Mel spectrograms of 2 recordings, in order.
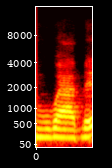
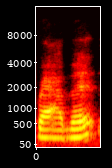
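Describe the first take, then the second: First: The word starts with a W sound. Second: The word starts with an R sound. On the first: "substituting it for a W" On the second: "that R sound again"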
